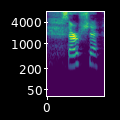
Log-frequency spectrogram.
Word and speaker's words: Saoirse: Saoirse. Yeah, she's We phenomenal. actually had to watch a couple different clips just to figure out how to say her name. That's right. Saoirse.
